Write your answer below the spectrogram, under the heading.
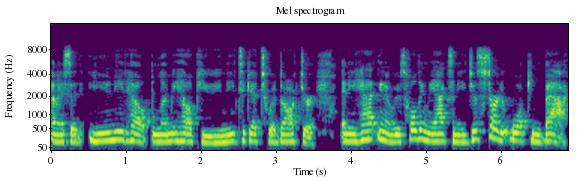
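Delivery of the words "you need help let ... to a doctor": calm, even speech. Retelling words said to a hurt man holding an axe: retelling in a very calm tone. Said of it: "in a very calm tone".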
